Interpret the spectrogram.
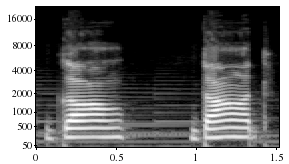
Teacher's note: अनुनासिक वर्णों के उच्चारण में हवा नाक और मुंह दोनों से निकलती है।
